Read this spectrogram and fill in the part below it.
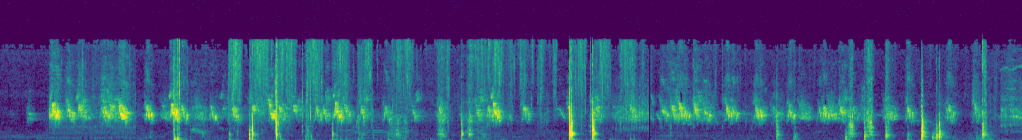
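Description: A wooden spoon scrapes and knocks against a metal pan.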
